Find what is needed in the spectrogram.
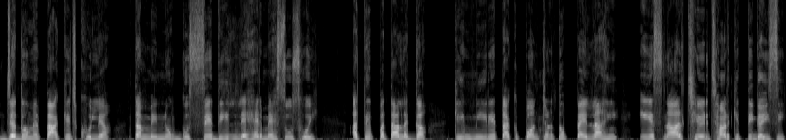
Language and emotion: Punjabi, disgusted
